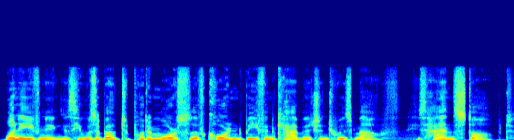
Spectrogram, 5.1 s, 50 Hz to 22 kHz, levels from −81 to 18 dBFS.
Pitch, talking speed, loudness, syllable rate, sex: 140 Hz, 245 wpm, -17 LUFS, 6.3 syllables/s, male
